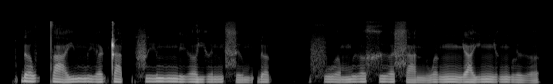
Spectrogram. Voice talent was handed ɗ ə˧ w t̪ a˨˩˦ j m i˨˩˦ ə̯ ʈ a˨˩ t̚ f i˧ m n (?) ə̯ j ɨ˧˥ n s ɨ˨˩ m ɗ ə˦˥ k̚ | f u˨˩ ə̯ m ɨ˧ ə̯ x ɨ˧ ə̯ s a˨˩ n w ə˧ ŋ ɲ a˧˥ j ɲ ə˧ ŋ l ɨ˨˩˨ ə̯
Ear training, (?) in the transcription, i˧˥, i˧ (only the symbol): i˧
